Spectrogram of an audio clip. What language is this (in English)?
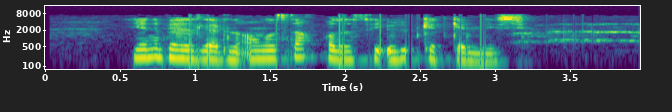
Uyghur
